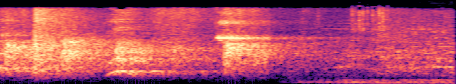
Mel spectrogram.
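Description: A group of young men shouting and cheering in short bursts. A steady low rumble comes in near the end.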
